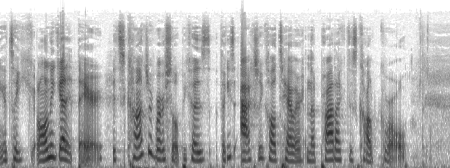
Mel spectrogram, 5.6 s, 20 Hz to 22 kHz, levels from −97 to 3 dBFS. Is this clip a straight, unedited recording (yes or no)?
no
